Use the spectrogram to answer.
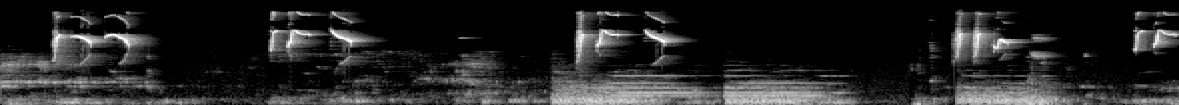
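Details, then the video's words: Sunbird song used to lure other birds into singing: short high whistled notes and quick downslurred phrases in bursts every two to three seconds, with low rumbling background noise between phrases. "SUARA KOWUL GACOR ISIAN SUPER MEWAH SEMUA JENIS BURUNG PASTI IKUT BUNYI"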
